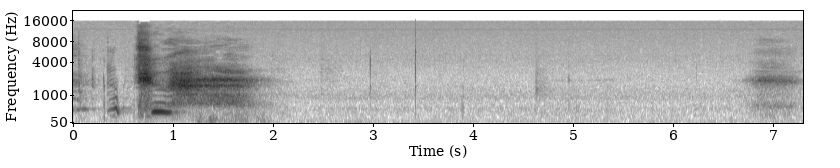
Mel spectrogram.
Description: Yeah, me sneezing. Thats my first, so don't be mean. :)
